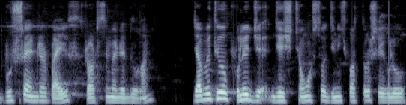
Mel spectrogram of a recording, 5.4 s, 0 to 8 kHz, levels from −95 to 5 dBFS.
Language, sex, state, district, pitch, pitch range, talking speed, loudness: Bengali, male, West Bengal, Dakshin Dinajpur, 125 Hz, 115-135 Hz, 145 wpm, -20 LUFS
